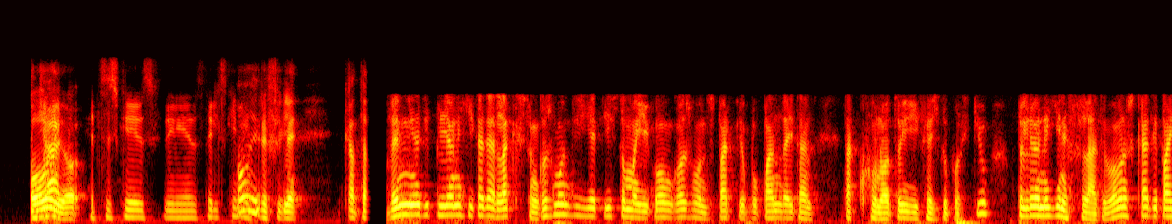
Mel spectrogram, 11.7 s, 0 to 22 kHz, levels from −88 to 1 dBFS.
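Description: The capture began late, a cut-off start. The first 0.31 s is digital silence, and at 0.31 s the speech appears abruptly, already mid-sound. There is no rise or natural onset, just a hard edge where the audio switches on partway through whatever was being said. Anything spoken before that moment is missing from the recording.

At 3.65 s the call was passed between networks, and this handover gap lasts 220 ms, until 3.87 s. No speech frames came through while the link changed over. The voice fades out over a few tens of milliseconds and the line then goes silent for roughly a fifth of a second. Whatever was said in that interval is lost rather than muffled.

When the new link comes up at 3.87 s, the call has fallen back to narrowband, and it stays that way to the end. Up to this point, the HD Voice path is audible as clear wideband speech with only light coding roughness, consistent with AMR-WB at about 12.65 kbit/s. 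After the switch, nothing above 4 kHz survives. Sibilants and the airy top of the voice disappear, and the speech turns dull, boxy and rougher, which fits the older GSM full-rate codec.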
